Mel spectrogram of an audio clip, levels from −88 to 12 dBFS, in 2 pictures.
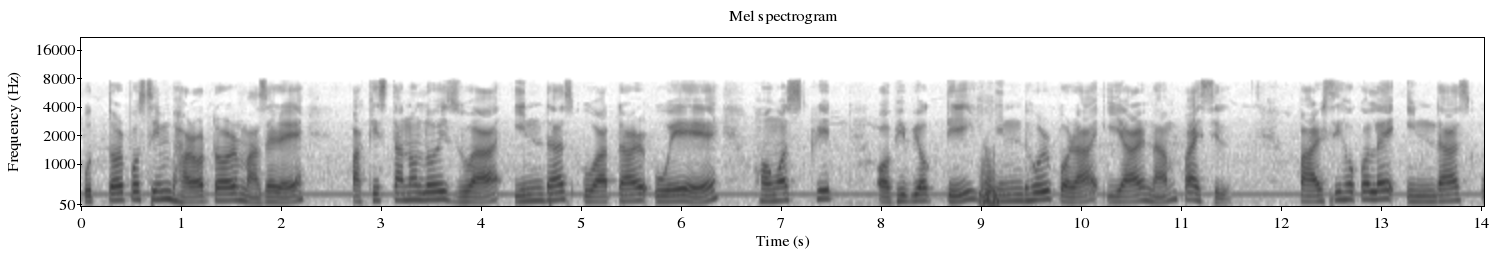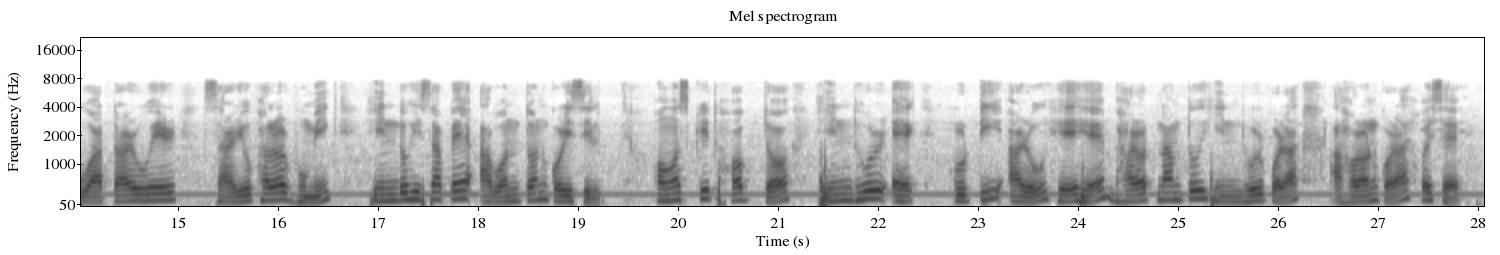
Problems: constant background noise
